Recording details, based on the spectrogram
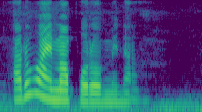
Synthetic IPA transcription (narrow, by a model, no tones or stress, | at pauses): aɾuajmapɔɾɔmɛnaʔa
